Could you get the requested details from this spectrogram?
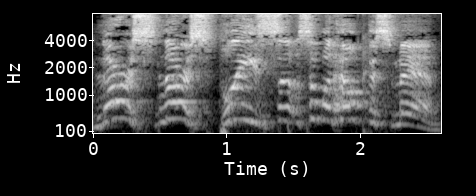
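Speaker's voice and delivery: very high, loud hollering call. A player voices his character sprinting to the door, hollering for help. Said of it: "is just hollering like".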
